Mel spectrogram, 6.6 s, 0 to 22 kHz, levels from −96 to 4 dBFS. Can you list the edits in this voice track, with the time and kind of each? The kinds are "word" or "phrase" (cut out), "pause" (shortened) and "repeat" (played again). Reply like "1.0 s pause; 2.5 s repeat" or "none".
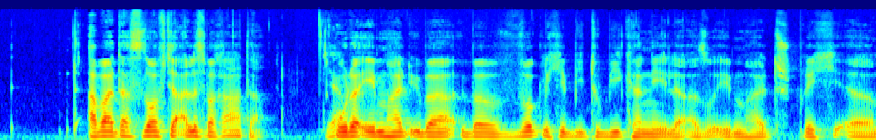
1.5 s word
